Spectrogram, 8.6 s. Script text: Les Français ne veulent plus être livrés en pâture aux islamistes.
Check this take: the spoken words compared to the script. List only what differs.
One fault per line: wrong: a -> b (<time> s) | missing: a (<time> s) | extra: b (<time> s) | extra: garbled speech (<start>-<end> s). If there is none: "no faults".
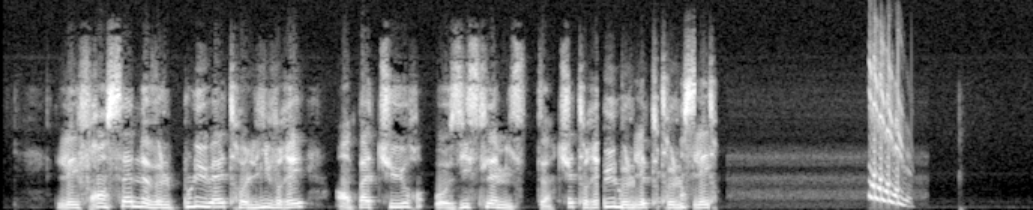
extra: garbled speech (4.6-6.0 s)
